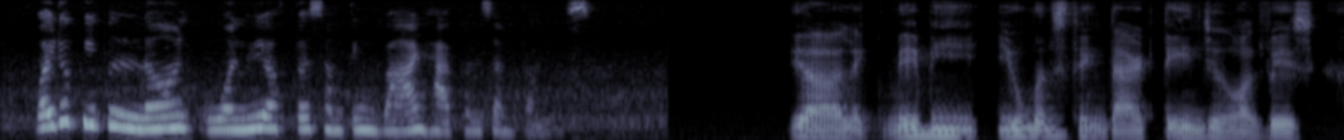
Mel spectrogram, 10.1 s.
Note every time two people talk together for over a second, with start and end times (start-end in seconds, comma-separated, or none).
none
